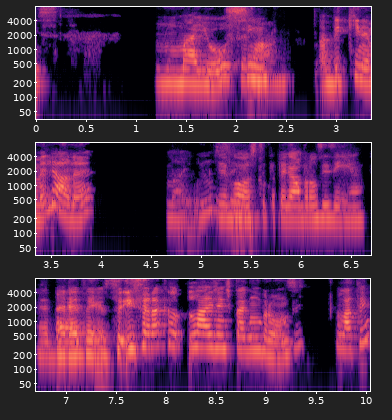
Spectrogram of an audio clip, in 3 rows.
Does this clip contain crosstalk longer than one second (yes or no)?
no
